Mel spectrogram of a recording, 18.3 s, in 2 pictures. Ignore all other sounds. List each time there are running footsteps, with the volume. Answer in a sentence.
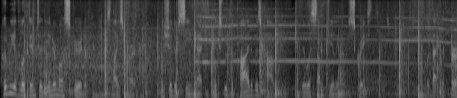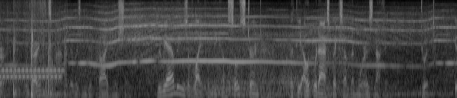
The running footsteps can be heard from 0.5 to 10.5 s, at a steady volume.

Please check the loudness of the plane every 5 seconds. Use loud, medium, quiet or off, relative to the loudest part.
medium, medium, loud, medium.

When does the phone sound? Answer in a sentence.
The phone can be heard from 9.1 to 10.4 s.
